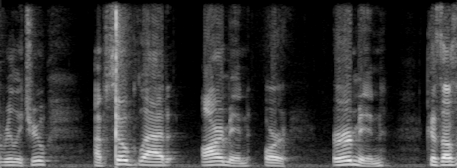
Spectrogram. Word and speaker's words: Armin: watching and i'm like i'm not convinced the characters in the show know how to pronounce each other's name at this point i was like it's like it was just so weird because i'm like i thought we all agreed it was armin um it close enough close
